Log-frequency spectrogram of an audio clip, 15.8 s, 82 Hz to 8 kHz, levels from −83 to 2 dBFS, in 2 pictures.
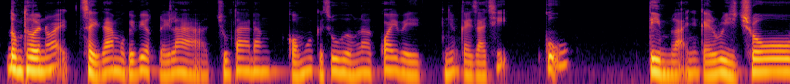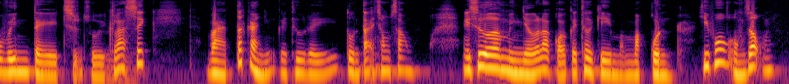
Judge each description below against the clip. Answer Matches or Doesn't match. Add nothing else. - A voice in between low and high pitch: Matches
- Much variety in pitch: Doesn't match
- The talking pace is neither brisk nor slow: Matches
